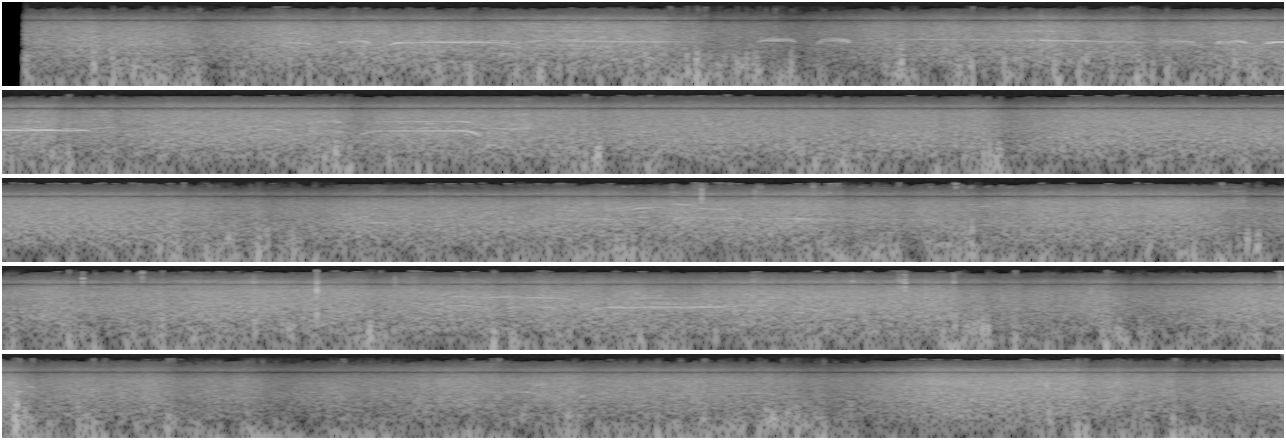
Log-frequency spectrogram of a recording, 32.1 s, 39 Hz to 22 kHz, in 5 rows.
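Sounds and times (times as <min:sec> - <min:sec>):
ocean surf: 0:00.1 - 0:32.0
wind buffeting microphone: 0:00.1 - 0:32.0.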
